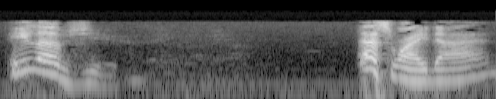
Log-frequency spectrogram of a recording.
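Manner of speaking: soft, low after the climax; quiet, tender preaching; hushed sincerity. Real, not acted. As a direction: drop right down and let it land gently. Hushed drop after shouted climax.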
